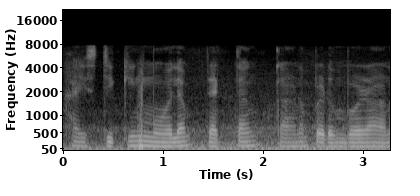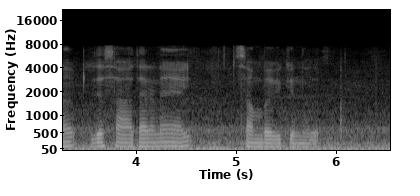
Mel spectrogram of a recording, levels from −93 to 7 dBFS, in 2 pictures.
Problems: background sounds at intervals, low volume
